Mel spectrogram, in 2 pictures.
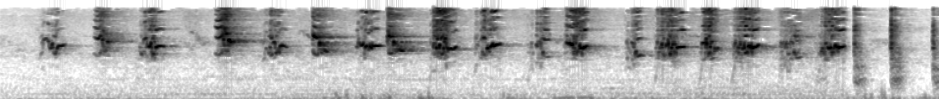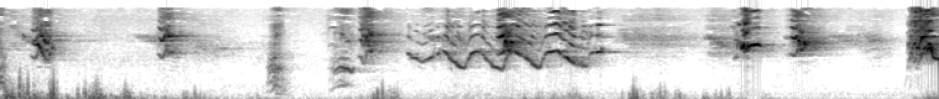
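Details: Javan myna singing forcefully, said to provoke neighbouring mynas. A fast series of scratchy chips gives way to clicks and a wavering, warbled whistle, with low rumbling beneath.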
